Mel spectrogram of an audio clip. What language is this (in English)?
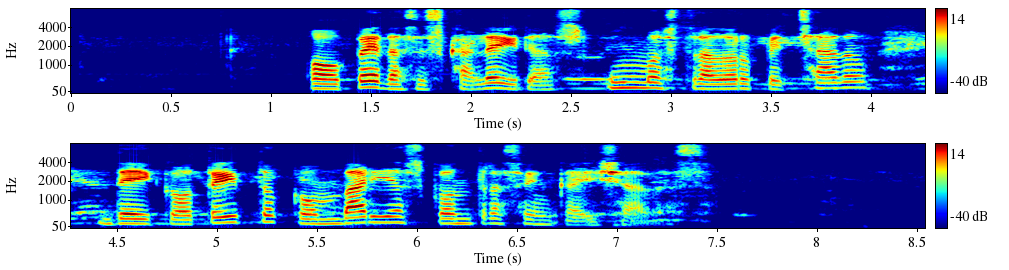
Galician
